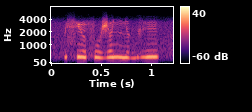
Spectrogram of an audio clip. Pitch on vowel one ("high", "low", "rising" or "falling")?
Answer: falling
